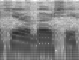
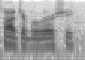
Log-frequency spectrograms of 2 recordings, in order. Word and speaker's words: Hajiroboshi: I'm working on the Hiroboshi from IBO. Hey, look, I finally said its name right. It's Hajiroboshi.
